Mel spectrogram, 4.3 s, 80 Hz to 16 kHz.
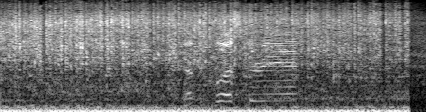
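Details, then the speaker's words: Freshly rebuilt Gen II Ford Coyote V8 swapped into a truck, running with no exhaust fitted: loud, deep, open rumble holding steady with no misses or knocks; runs fine. "Got no exhaust, huh? Yeah, we don't need exhaust though. Hell, let's hear what this thing sounds like."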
